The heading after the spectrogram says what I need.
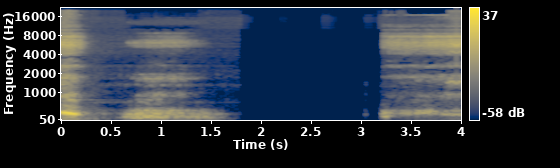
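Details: Korean girl asleep: loud, rough, rattling breath sounds with a long silent gap between; loud snoring.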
